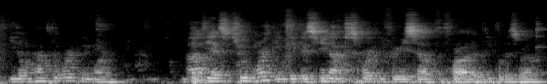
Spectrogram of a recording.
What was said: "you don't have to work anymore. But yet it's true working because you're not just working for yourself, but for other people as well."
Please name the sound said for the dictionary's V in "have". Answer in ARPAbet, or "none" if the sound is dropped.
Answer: F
